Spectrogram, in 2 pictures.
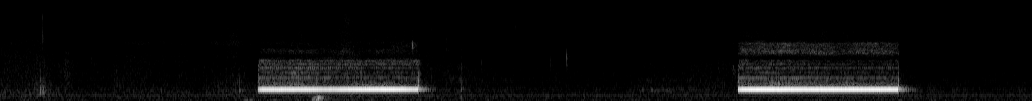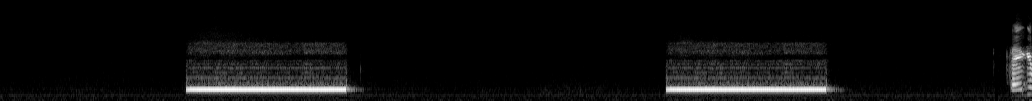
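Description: Four long ringback tones repeat at steady intervals over a line while a call to a car dealership rings through, with a faint continuous hum underneath and no talking.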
